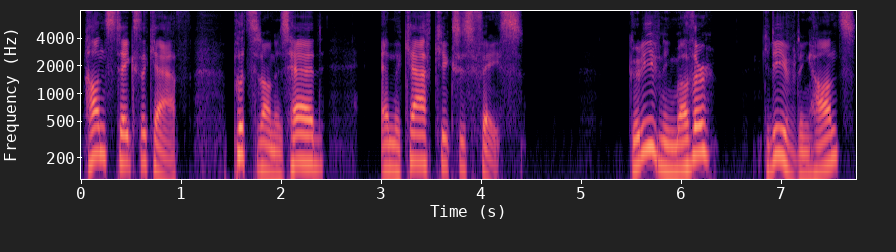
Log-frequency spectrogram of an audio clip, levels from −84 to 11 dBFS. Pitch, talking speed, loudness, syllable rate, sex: 155 Hz, 160 wpm, -19 LUFS, 5.1 syllables/s, male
